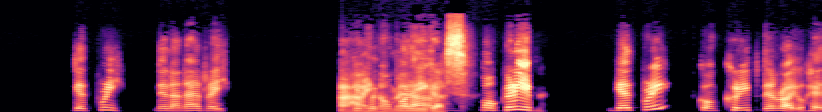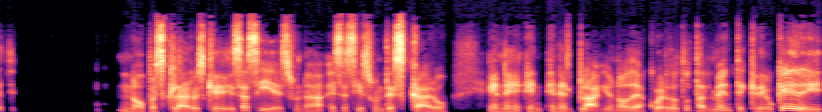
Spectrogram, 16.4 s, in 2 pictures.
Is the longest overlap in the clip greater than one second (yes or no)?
yes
